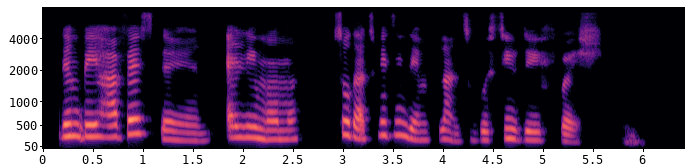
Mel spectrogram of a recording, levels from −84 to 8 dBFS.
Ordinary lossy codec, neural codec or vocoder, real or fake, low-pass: none; codec, 24 kHz, 1.2 kbps, DualCodec; fake; 7.2 kHz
